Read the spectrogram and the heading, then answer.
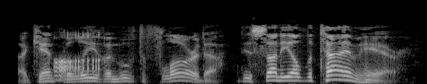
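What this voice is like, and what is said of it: Put-on Transylvanian accent. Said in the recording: “I'm trying to do Transylvanian ... Doesn't sound Transylvanian so much as Yakov Smirnov”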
